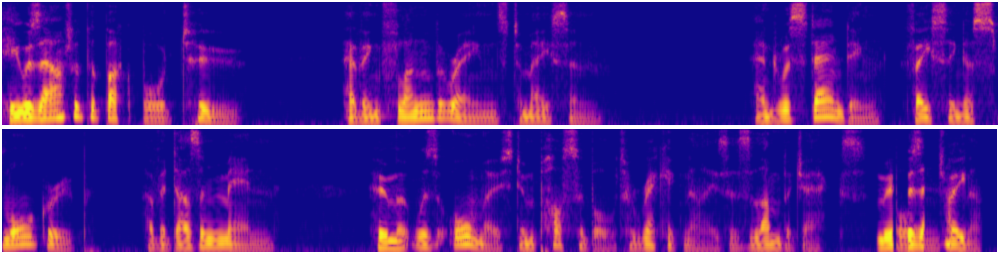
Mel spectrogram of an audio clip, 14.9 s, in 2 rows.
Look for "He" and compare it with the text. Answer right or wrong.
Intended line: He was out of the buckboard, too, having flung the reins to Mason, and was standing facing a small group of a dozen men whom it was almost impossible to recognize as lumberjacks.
right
